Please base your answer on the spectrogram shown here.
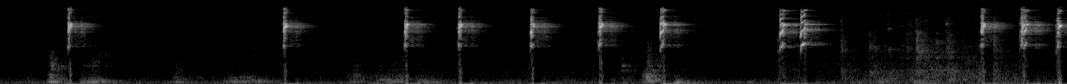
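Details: Rose-ringed parakeet uttering strident screeches, sparse at first, then a steadier run of notes about every half second, ending in a quick cluster.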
